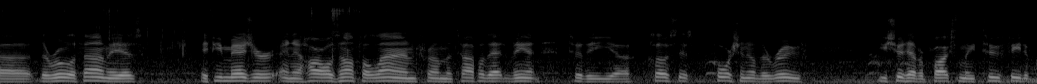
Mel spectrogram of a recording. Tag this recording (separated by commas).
Speech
